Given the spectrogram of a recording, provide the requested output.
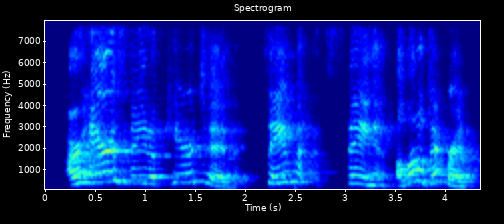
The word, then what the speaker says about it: keratin: you guys all say keratin it kind of sounds like the word carrot and we actually have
